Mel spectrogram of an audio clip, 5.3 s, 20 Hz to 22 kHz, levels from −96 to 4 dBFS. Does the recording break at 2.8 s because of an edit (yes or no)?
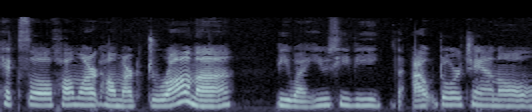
yes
